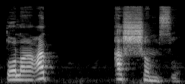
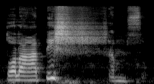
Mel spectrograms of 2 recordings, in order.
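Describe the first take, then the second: First: The two words are said separately, without linking. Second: The words are joined by an added i vowel.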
